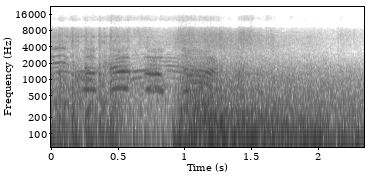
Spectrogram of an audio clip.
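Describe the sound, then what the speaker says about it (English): A 25-pounder artillery barrage rumbles in a Company of Heroes 1 battle, heavy low booms rolling in close and loud beneath a commentator's voice. "25-pounder barrage."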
